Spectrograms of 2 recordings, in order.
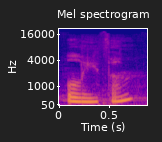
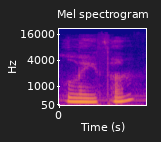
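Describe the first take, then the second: No difference in how they are said.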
